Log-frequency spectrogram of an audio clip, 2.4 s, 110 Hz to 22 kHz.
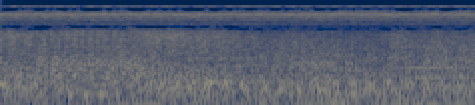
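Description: Bell UH-1 Huey helicopter coming in low to pick up troops: a steady, loud rush of rotor and turbine noise with a low rumble underneath.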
